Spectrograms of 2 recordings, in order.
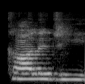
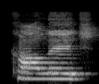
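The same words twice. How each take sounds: First: The word is said in a Korean-style accent. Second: The word is said in a plain accent.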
